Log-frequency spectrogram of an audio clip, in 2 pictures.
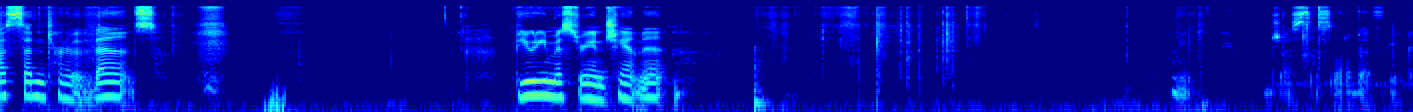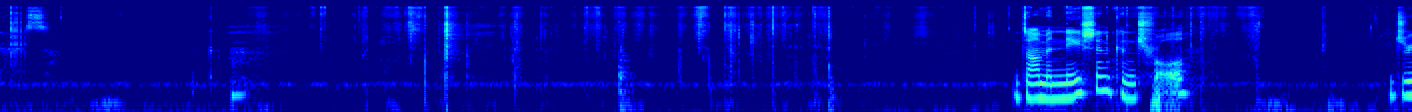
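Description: Playing cards rustle and flick as they are shuffled and laid down.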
